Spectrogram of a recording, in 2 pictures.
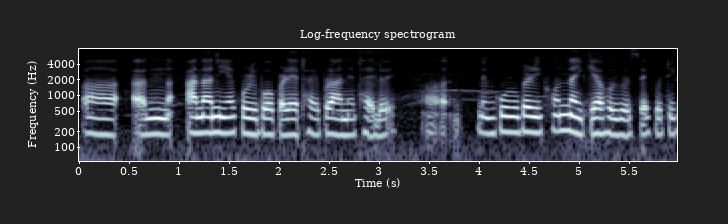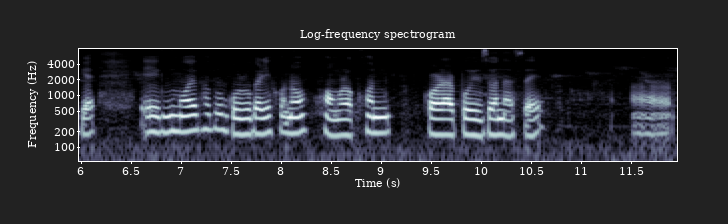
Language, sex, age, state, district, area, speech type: Assamese, female, 18-30, Assam, Nagaon, rural, spontaneous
